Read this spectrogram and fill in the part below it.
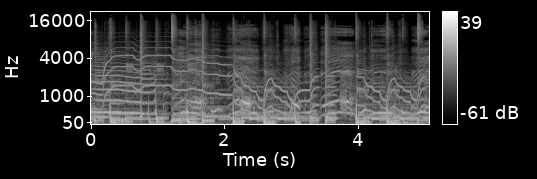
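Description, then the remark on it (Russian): A child wails loudly and continuously, with rising and falling sobbing cries layered over a rhythmic musical backing with a steady beat throughout. “Ну что ты плачешь, чучело?”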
